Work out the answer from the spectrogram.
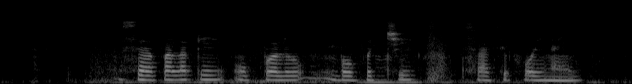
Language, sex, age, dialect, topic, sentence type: Telugu, female, 18-24, Utterandhra, agriculture, statement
